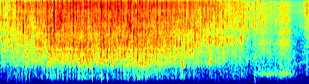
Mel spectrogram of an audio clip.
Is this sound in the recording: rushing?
yes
